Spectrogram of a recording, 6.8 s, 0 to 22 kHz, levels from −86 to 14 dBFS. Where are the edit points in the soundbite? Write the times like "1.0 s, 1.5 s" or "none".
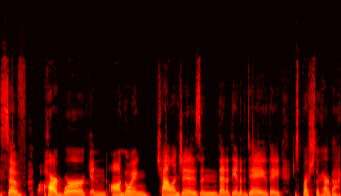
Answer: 2.2 s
